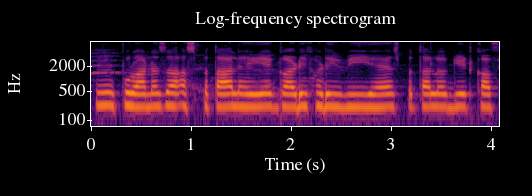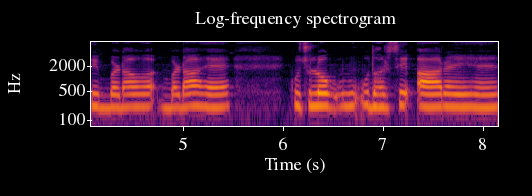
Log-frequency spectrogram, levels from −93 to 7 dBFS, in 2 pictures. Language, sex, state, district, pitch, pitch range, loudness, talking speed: Hindi, female, Uttar Pradesh, Muzaffarnagar, 220 Hz, 215-225 Hz, -27 LUFS, 175 wpm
